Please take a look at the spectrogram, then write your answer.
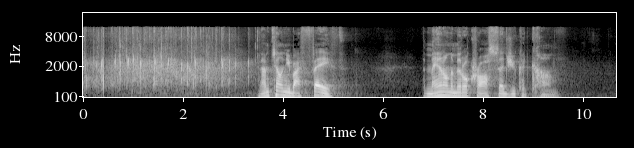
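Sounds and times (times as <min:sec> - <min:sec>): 
audience clapping: 0:00.0 - 0:03.8
speech: 0:03.5 - 0:05.1, 0:06.8 - 0:09.5.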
